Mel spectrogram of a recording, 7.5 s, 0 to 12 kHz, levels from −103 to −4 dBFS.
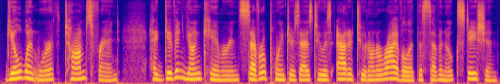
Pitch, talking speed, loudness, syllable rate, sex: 200 Hz, 170 wpm, -18 LUFS, 5.2 syllables/s, female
